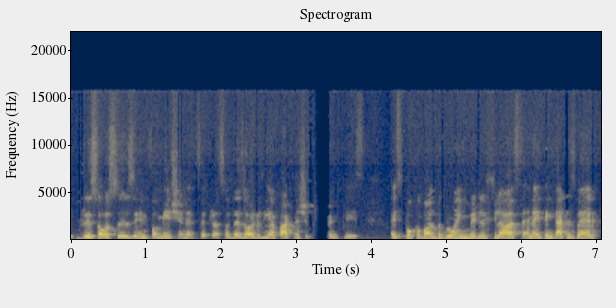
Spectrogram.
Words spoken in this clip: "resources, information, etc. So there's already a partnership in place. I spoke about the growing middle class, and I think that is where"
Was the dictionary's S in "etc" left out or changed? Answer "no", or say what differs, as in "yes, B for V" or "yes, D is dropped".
no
